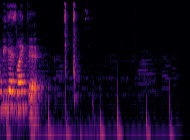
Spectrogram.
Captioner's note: lips kiss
